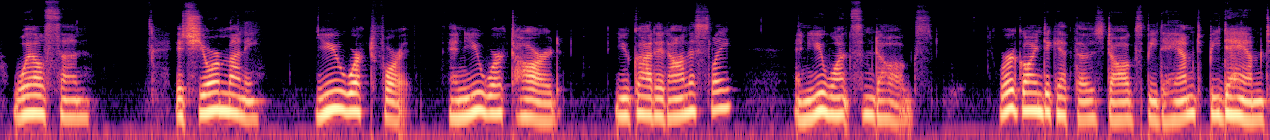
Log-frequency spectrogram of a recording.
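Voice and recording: In a put-on character voice, a female-sounding speaker with a middle pitch talks shakily at a fairly slow pace with long, frequent pauses, on a very clean recording with a silent background.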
